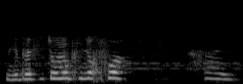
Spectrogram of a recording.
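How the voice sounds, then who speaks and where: Over faint music, a gaming YouTuber with a French accent talks straight to his viewers in casual let's-play commentary while he plays. His delivery is flat and fairly quick, the pitch extremely high, and the audio tinny like a phone.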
